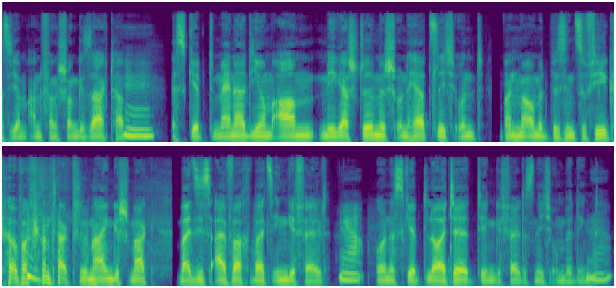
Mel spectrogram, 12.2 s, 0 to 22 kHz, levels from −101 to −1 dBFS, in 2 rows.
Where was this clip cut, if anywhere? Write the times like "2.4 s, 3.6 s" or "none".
1.6 s, 4.9 s, 7.8 s, 9.8 s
